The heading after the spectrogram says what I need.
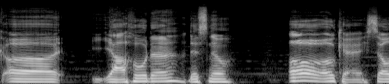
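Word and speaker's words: Jahoda: Um it's more like uh Yahoda there. No. Oh, okay. So, like um the J J is pronounced as uh Yah instead, right?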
